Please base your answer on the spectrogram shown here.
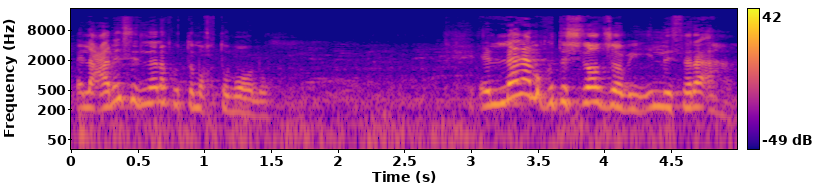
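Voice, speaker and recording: A woman's voice: on the high side, a little hiss or hum. An Egyptian woman telling a dramatic personal story in a colloquial way, emphatic, repeating her lines and acting out the other voices.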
